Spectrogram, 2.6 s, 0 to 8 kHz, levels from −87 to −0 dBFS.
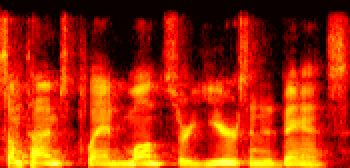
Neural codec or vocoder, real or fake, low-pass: none; real; 7.2 kHz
